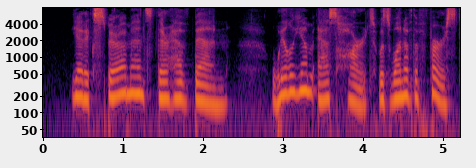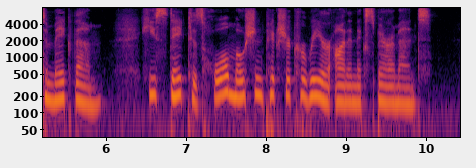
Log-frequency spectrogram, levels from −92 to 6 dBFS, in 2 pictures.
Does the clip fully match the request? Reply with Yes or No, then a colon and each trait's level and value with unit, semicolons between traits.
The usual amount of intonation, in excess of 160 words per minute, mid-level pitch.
No: average, 4.6 semitones; average, 150 wpm; medium, 180 Hz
